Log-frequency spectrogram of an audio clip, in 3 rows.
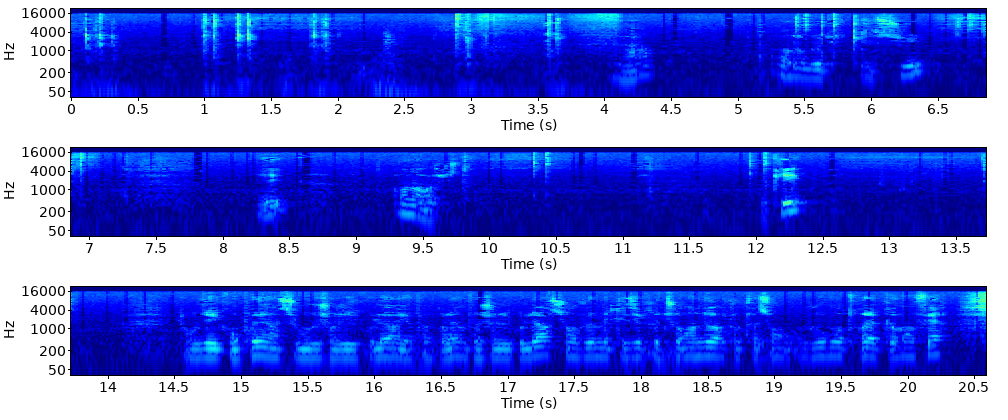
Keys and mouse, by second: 0.0-1.9 typing, 3.0 BackSpace, 3.6 l, 5.5 click, 10.4 click, 12.0 click.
